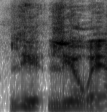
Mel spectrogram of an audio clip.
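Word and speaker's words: Liyue: it's funny because like some of the english voice actors pronounce leeway like leeway like they really try to go for like the chinese like pronunciation and then others would just go like welcome to lee away she hitting a send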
